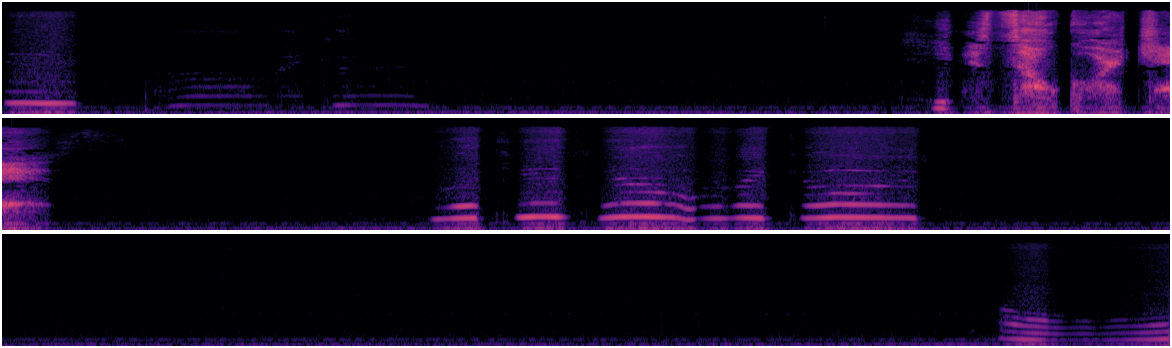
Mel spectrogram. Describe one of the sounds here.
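A baby fusses and cries close by.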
